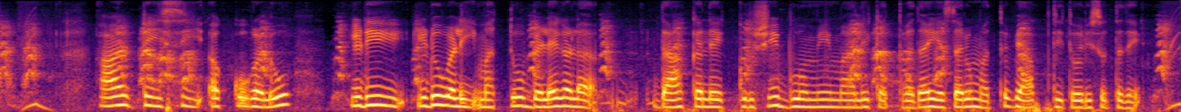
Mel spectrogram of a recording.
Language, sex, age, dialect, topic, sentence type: Kannada, female, 25-30, Mysore Kannada, agriculture, statement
